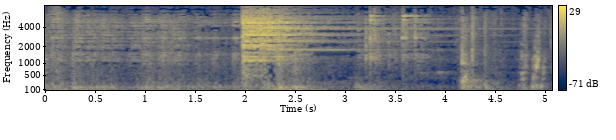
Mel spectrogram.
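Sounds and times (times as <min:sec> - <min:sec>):
metallic bang on a plumbing pipe joint: 0:01.9 - 0:04.7.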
